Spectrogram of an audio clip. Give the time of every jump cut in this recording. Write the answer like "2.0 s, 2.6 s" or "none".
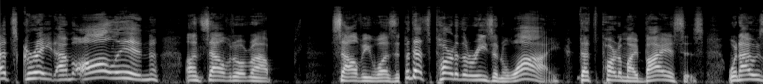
4.0 s, 5.7 s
